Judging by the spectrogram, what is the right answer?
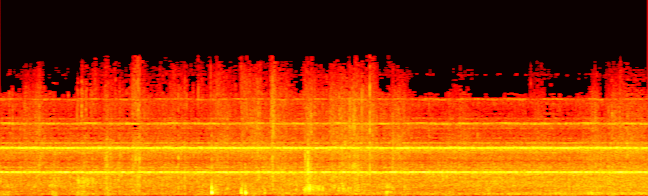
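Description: Steady high-pitched insect drone in forest, typical of cicadas, running evenly throughout, with two short chirps about two seconds in.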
